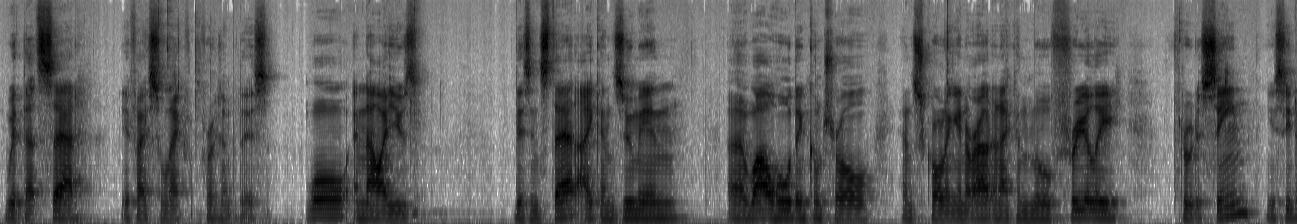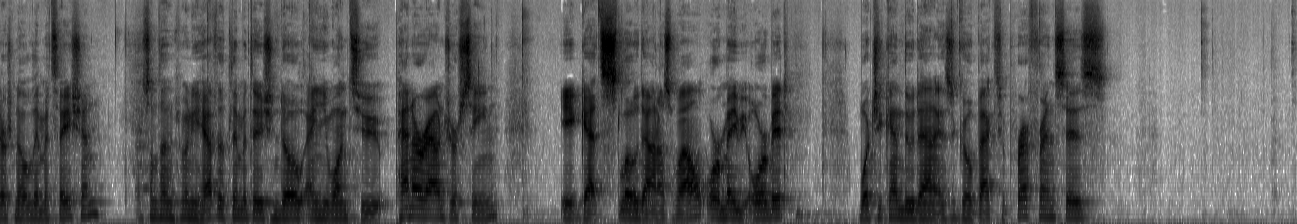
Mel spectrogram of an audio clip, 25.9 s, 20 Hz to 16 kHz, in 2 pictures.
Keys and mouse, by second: 1.7 click, 2.5 KP_Decimal, 4.3-15.1 ctrl+middle drag, 16.3-18.3 middle drag, 22.5-24.0 drag.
